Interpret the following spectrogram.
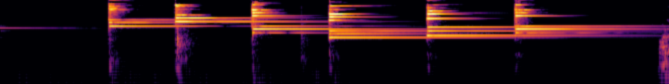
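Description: Professional glockenspiel's metal bars struck with three hard mallets at once: six three-note chords about a second apart, starting about a second and a half in, each one ringing on and fading.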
